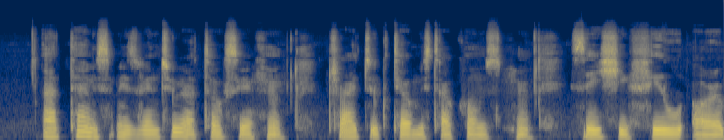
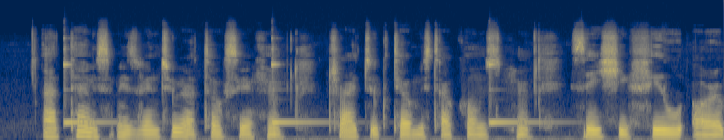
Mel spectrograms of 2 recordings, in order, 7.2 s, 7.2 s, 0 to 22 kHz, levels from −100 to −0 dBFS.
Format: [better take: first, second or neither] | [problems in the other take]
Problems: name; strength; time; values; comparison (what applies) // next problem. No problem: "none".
first | background sound (Marimba, xylophone); 11 dB below the speech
